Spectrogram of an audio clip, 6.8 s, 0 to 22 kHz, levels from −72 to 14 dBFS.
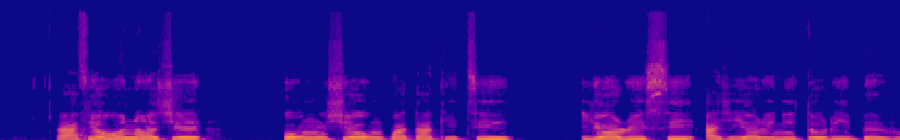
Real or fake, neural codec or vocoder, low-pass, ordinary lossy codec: real; none; 19.8 kHz; Opus, 24 kbps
